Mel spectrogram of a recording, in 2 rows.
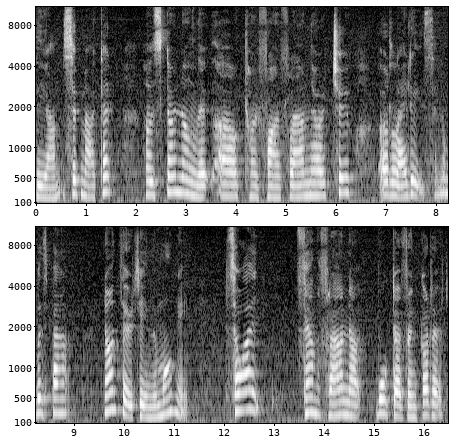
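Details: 43-year-old woman with Friedreich ataxia, a genetic progressive disease, diagnosed at age 20; she says strangers took her for drunk: ataxic dysarthria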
